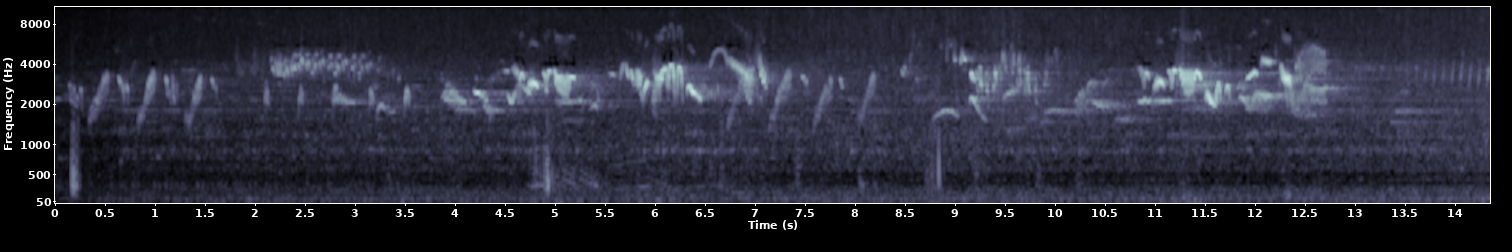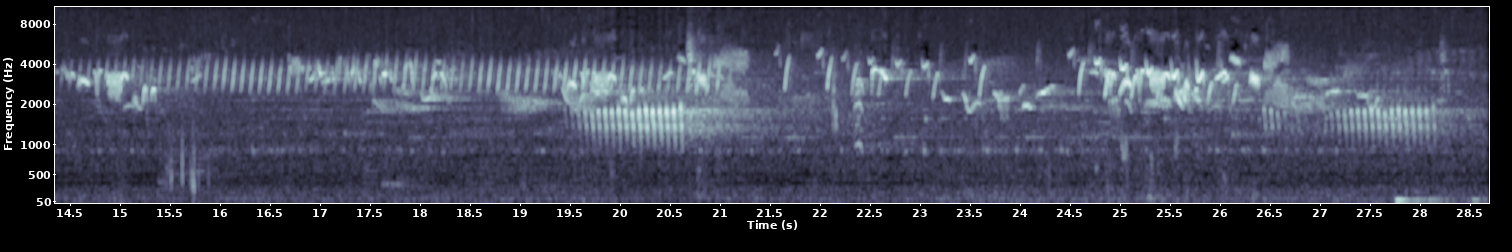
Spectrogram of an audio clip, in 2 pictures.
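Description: Birds chirping and twittering, with many short calls overlapping. A fast, even trill runs for a few seconds about halfway through.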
